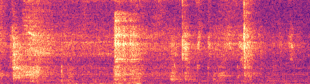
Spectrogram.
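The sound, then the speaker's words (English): Keys jingle and clink against a metal lock in a few bright, rattling bursts, with short pauses between them. Nobody speaks. “Like I said, Roger and Meliodas could hear where he's at, mostly because there's a sound of jingling keys against a lock.”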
